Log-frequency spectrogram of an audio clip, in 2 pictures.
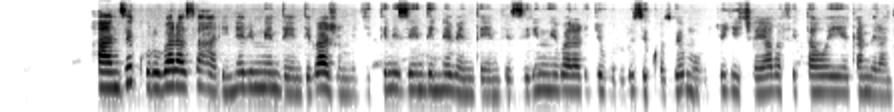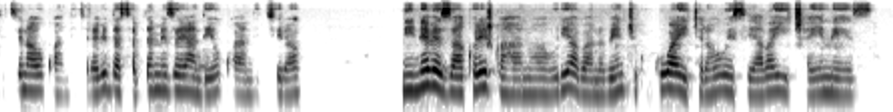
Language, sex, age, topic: Kinyarwanda, female, 18-24, education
